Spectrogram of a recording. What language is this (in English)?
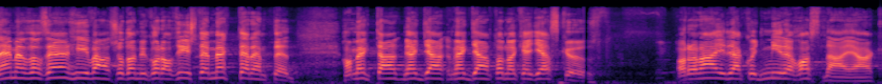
Hungarian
